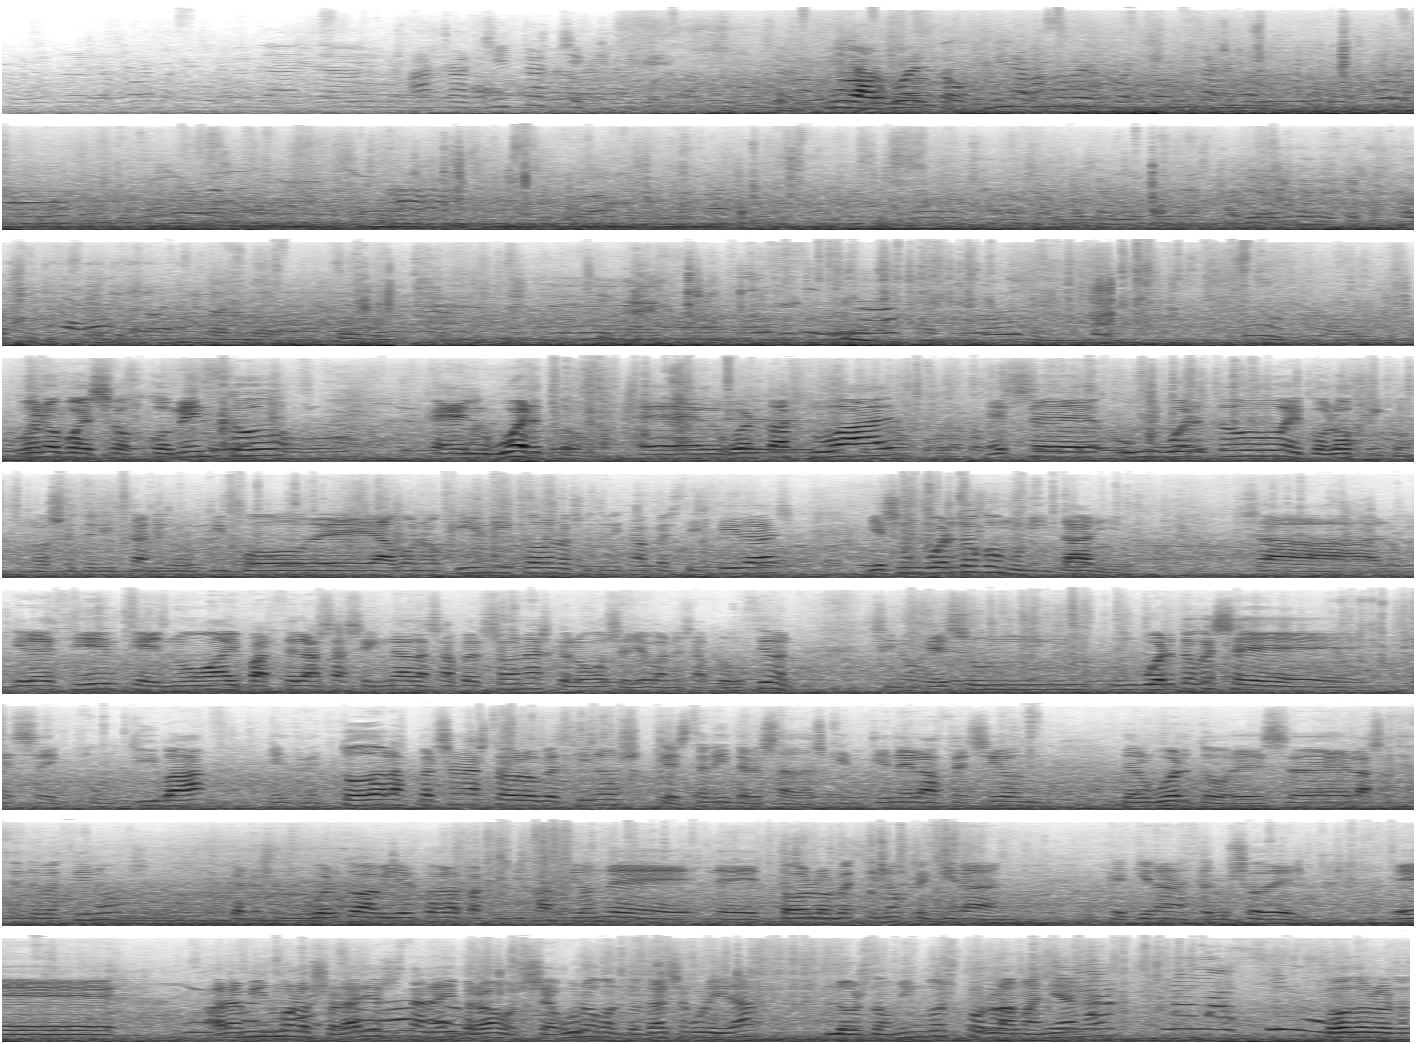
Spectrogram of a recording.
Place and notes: Pacífico Puente Abierto - Transecto - Huerto Adelfas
